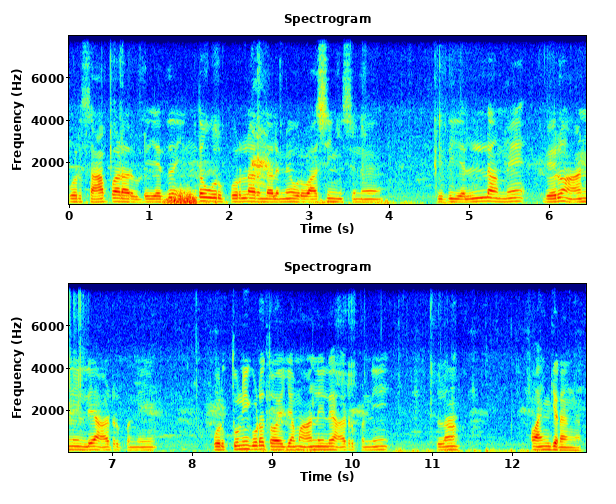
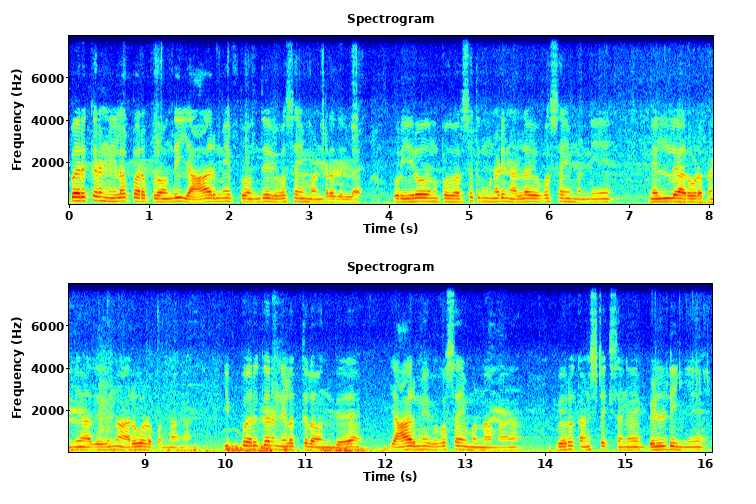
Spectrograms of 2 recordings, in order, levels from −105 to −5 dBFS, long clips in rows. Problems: none marked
